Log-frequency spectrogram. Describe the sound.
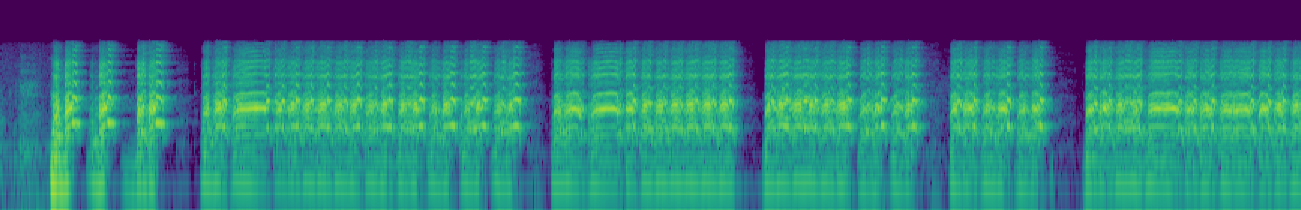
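A goose call imitating the murmur of Canada geese during an early-September honker hunt in Canada. A few sharp opening honks lead into five long runs of rapid, aggressive, loud clucking and honking, separated by short pauses.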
